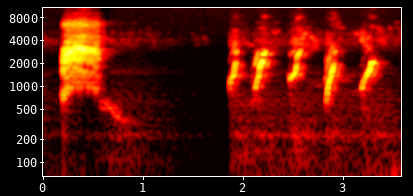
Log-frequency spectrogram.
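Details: A talking green Pakistani parrot, one of three: a single loud rasping squawk, then after a short pause five quick rising chirps at an even pace.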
